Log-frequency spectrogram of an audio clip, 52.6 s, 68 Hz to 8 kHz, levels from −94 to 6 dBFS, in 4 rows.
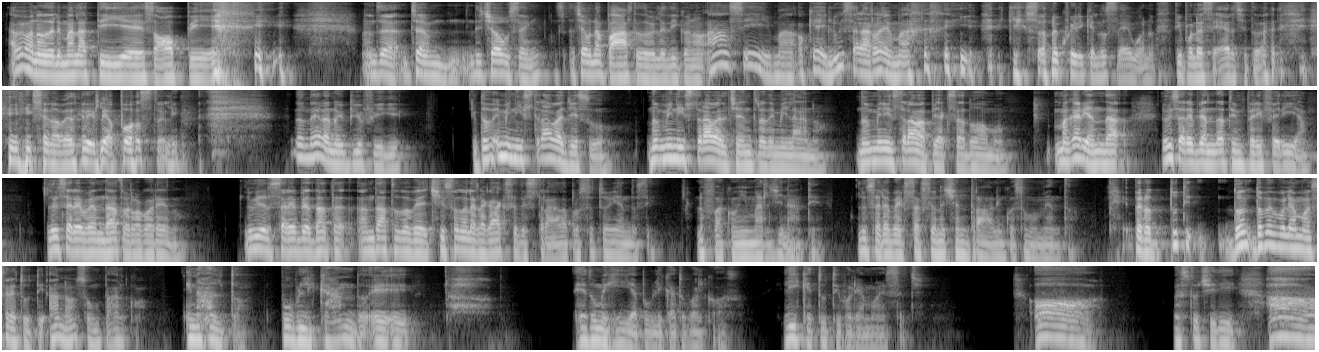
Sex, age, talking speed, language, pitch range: male, 20-39, 135 wpm, Italian, 105-135 Hz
